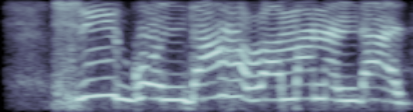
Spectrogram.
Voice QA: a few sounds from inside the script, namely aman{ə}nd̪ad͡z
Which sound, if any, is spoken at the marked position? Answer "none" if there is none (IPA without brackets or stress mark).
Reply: a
